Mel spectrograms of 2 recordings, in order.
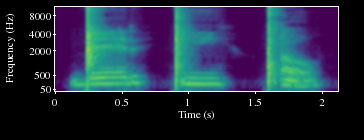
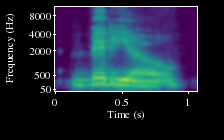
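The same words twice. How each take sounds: First: "Vid-E-O" as three separate beats; segmented into syllables. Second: Said in the usual way. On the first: Shown as a demonstration. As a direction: leave clear gaps between vid, e and o in "Vid-E-O". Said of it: "segment words into syllable parts". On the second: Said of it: "I'll say the word".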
